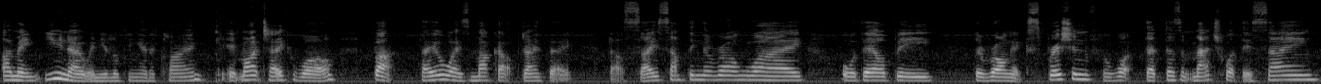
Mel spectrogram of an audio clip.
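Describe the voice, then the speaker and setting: Speaking with an Australian accent, a woman keeps a moderate pace, a medium pitch and fairly even intonation. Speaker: art content creator. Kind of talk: casual vlog talk to camera. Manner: occasional stutter.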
